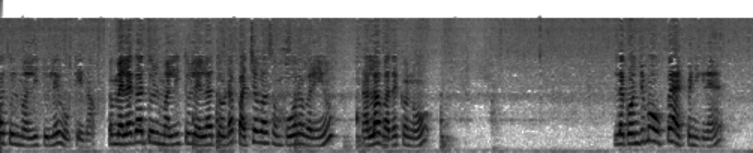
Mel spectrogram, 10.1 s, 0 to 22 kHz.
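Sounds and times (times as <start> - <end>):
woman speaking: 0.0 - 5.8, 8.2 - 9.7
spatula stirring in a pan: 0.0 - 9.1
masala frying in a pan: 0.0 - 10.0.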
